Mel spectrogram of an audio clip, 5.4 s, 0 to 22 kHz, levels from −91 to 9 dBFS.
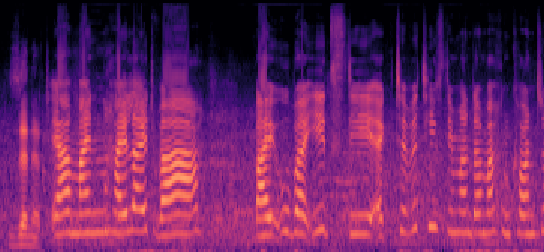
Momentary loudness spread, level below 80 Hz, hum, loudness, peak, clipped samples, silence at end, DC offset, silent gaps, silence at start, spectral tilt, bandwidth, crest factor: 11 LU; -54 dBFS; none; -16 LUFS; -2 dBFS; under 0.1%; 0 s; under 0.1%; none; 0 s; -2.5 dB/octave; 19.5 kHz; 14 dB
